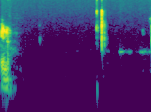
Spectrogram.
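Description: A single short, sharp click, a computer mouse button pressed to advance a presentation slide, in an otherwise near-silent pause.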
